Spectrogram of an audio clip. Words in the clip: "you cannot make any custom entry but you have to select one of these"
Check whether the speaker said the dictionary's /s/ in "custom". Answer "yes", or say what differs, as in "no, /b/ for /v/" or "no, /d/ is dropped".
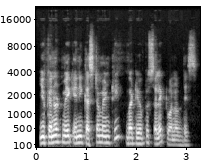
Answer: yes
